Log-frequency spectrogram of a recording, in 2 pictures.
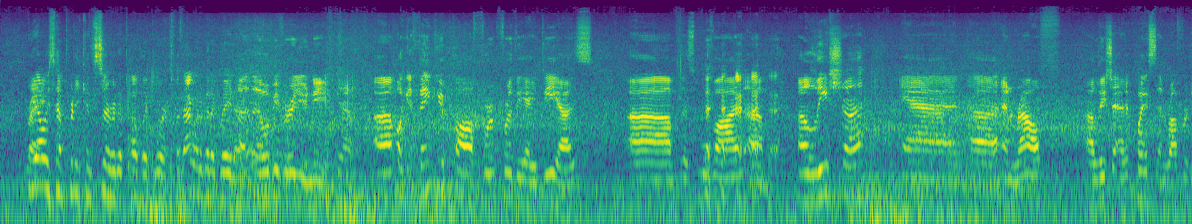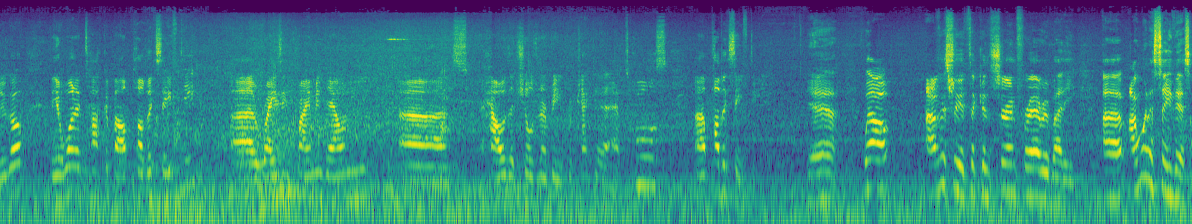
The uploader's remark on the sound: Chatting in Beautiful Downtown Downey. Head outdoors.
